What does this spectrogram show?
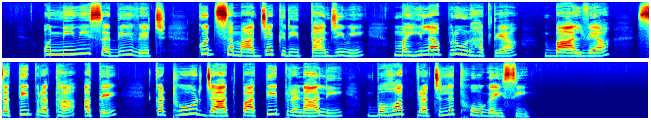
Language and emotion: Punjabi, neutral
